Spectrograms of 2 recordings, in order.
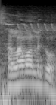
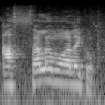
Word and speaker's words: আসসালামু আলাইকুম: হারিকে লাগায় খুজতেছি উচ্চারণটা সালামু আলাইকুম হবে না হবে আসসালামু আলাইকুম দেখলেন না এইযে ব্যাকরণের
